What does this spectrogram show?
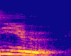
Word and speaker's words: yeux: Ça coûte les yeux, porque aqui começa com o som de I, né? E esse Y, né? Eu não falo o X, eu vou falar I. Aquele E com boca de O, com queixo caído, assim, I.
